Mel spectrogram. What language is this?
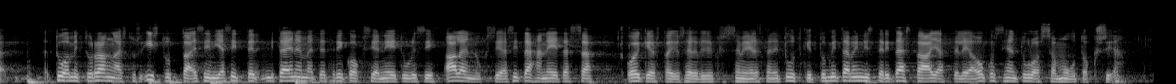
Finnish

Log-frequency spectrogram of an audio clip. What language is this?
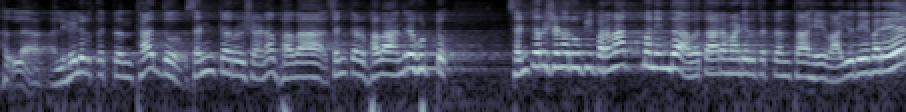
Kannada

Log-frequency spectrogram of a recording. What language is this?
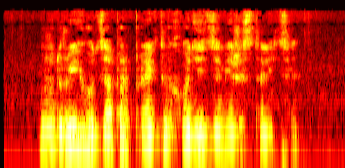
Belarusian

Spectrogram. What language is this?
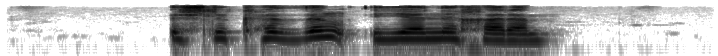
Bashkir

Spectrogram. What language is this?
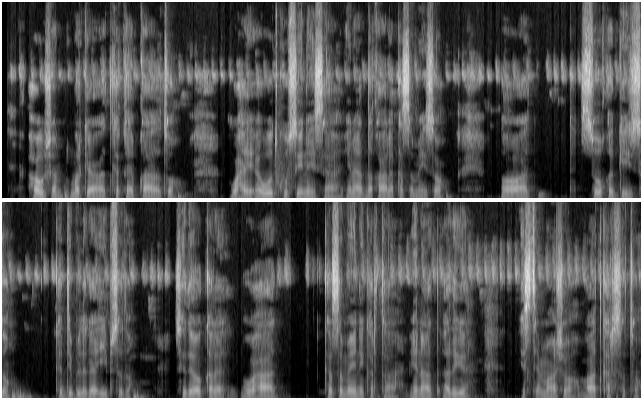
Somali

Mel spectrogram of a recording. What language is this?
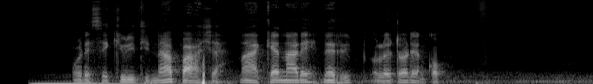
Masai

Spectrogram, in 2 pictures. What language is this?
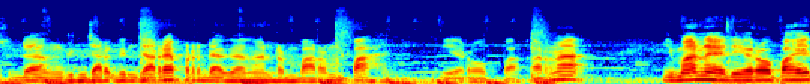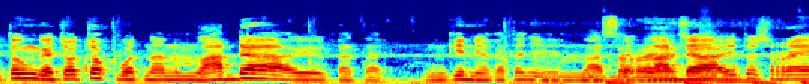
Indonesian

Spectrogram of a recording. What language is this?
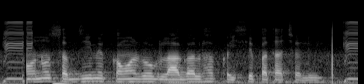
Bhojpuri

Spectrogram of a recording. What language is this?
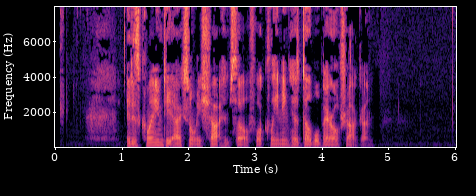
English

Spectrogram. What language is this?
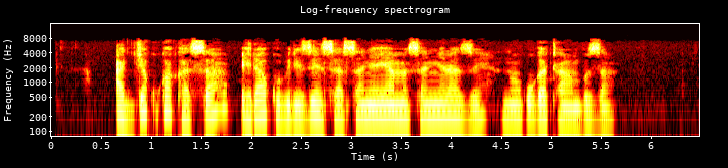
Ganda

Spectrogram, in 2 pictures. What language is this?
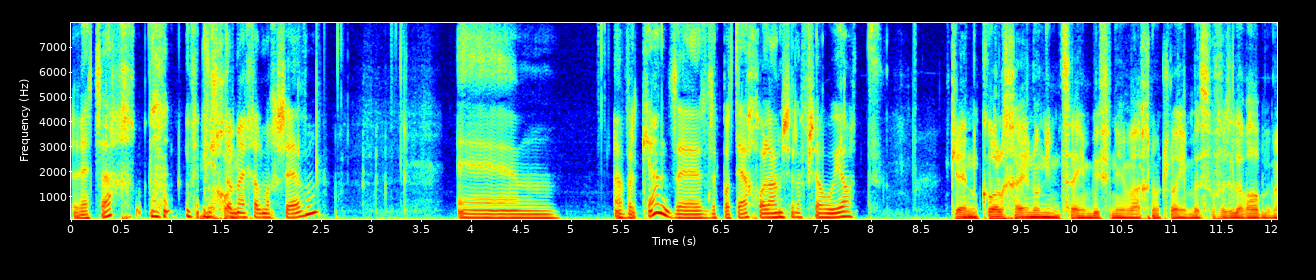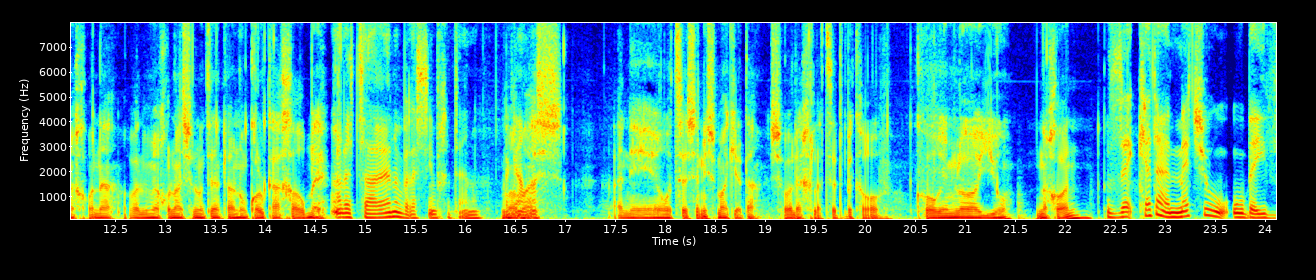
Hebrew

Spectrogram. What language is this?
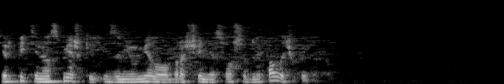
Russian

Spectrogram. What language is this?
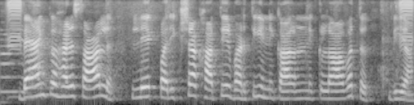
Bhojpuri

